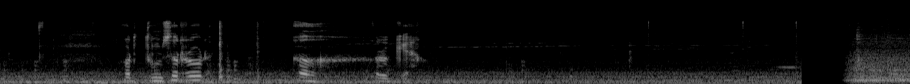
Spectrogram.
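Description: A train rumbles along the tracks.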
